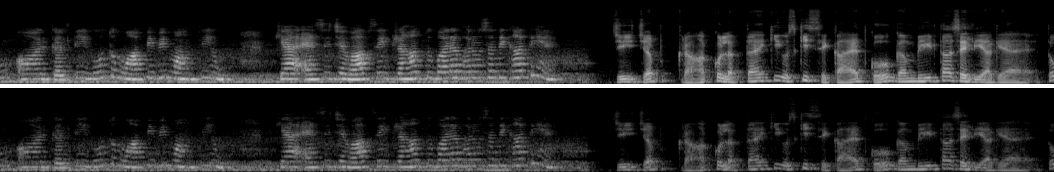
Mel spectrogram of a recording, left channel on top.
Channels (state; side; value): quieter; right; 8.8 dB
